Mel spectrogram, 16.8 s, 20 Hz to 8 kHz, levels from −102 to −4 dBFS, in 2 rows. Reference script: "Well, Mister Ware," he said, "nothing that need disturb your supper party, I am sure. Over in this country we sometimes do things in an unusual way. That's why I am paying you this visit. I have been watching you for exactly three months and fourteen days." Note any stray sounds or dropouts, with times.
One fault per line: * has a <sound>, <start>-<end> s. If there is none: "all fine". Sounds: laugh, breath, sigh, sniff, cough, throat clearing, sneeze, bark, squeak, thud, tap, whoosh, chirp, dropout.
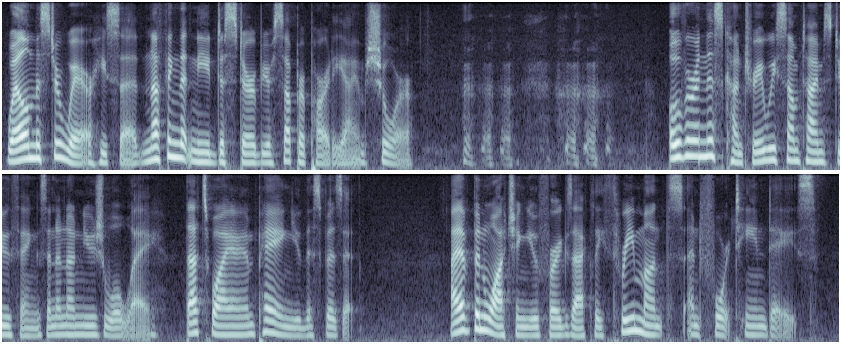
* has a laugh, 4.6-6.1 s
